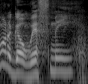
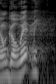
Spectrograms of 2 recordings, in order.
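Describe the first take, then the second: First: The word 'with' ends in a th sound. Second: The word 'with' ends in a t sound. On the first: "Like I'll go" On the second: "They say wit"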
